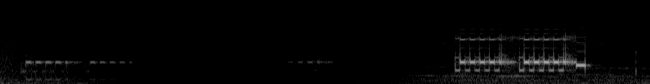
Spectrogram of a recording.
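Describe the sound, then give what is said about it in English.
A mobile phone rings in short electronic trilling bursts, a quieter ring first, then a pause, then two louder, buzzy rings. No one speaks. “Oh, sorry, that's my mobile.”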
